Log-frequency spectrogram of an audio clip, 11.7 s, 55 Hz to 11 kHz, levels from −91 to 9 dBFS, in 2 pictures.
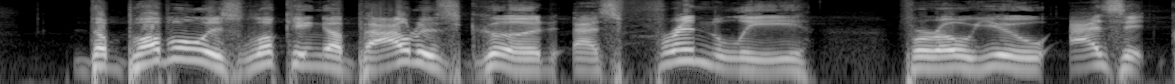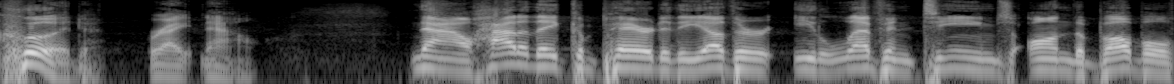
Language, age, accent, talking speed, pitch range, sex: English, 50-69, American, 150 wpm, 115-145 Hz, male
